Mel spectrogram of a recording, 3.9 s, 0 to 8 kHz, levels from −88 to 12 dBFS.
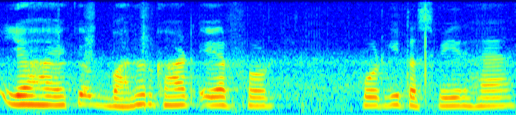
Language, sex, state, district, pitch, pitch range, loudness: Hindi, male, Chhattisgarh, Sukma, 175 Hz, 165-185 Hz, -18 LUFS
